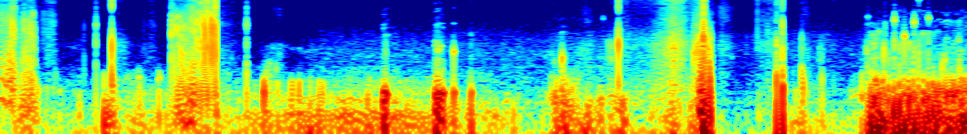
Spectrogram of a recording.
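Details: Low gurgling and rumbling bowel sounds with squelches and a few louder gurgles from gas and fluid moving through the gut; ordinary stomach growling (borborygmi).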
